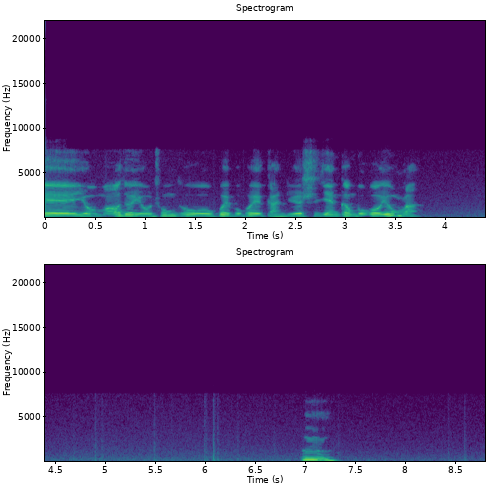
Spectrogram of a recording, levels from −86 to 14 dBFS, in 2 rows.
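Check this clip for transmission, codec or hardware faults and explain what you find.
No transmission, codec or hardware faults.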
